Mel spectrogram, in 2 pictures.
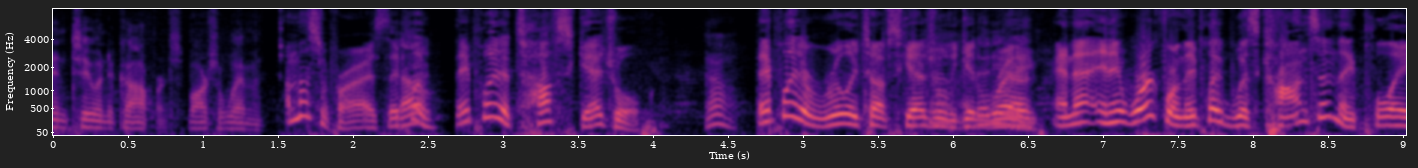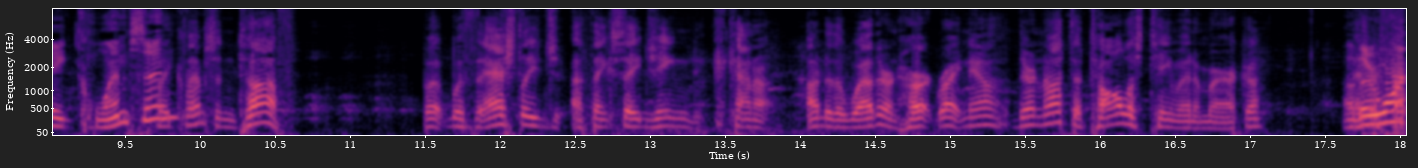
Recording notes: broadcast on the road from The Union Pub and Grill in Huntington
